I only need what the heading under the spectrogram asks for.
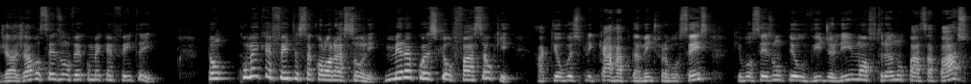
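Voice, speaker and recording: Speaking very fast, a man sounds animated. His pitch is high, and his intonation is lively. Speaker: clinical lab technology teacher. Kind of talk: video lecture. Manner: casual, animated.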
